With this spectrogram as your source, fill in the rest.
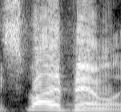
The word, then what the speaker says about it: Spy x Family: called uh spy family spy family the x is silent oh okay it is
